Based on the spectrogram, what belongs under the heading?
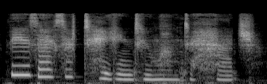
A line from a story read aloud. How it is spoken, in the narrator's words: she sighed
